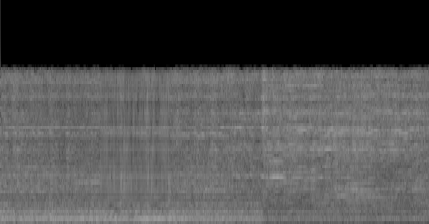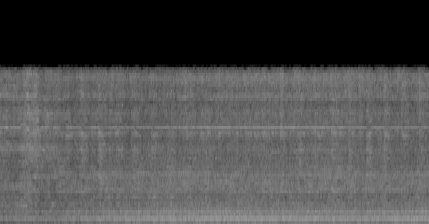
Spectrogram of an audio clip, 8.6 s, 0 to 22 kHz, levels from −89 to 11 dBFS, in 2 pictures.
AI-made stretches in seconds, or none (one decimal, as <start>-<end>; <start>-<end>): 1.0-1.7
